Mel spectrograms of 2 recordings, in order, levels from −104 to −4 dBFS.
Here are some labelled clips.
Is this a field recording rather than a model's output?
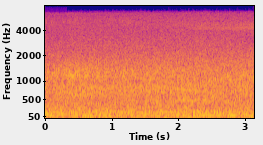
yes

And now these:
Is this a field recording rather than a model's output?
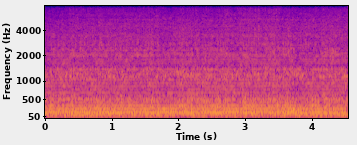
no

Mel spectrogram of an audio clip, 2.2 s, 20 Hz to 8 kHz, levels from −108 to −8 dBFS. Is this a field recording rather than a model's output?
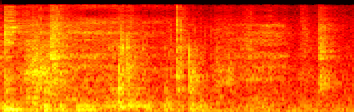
yes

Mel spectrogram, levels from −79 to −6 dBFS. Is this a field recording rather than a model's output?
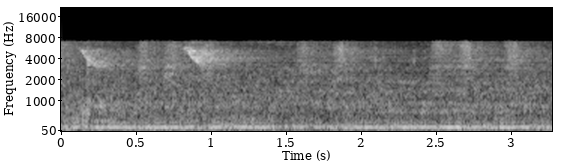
no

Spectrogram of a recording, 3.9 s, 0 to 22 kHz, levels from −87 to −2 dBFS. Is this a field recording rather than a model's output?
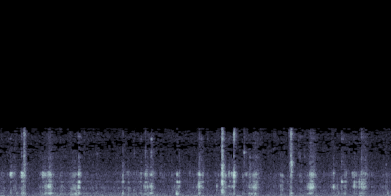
yes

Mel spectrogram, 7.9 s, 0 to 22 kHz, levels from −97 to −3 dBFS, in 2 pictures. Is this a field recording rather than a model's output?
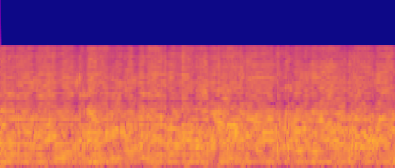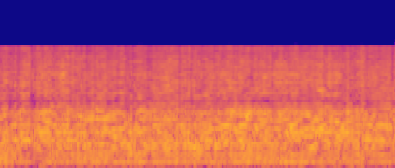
no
